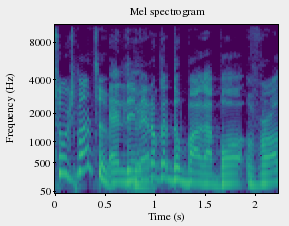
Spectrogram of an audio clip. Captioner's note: speaking In Foreign Language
